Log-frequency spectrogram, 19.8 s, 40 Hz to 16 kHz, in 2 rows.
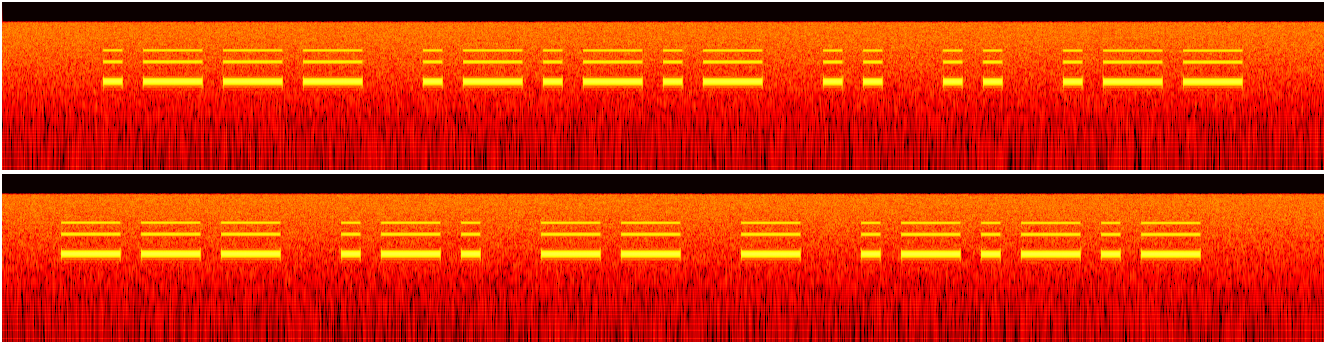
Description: Morse code, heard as a keyed tone, machine-sent, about 8 wpm, 940 Hz. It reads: J.IIW ORMT.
